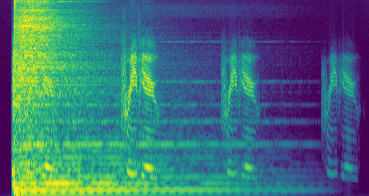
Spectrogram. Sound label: casino funk stinger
